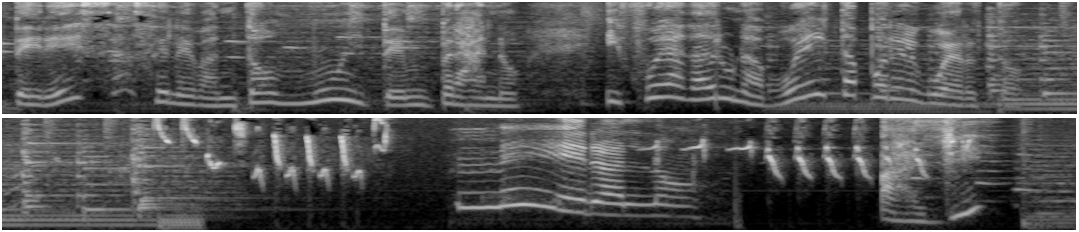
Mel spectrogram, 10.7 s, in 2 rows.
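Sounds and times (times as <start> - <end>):
speech: 0.0 - 5.8, 8.3 - 9.0, 9.8 - 10.7
little bird chirping in a vegetable garden among lettuces: 5.9 - 7.5, 8.4 - 10.4.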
